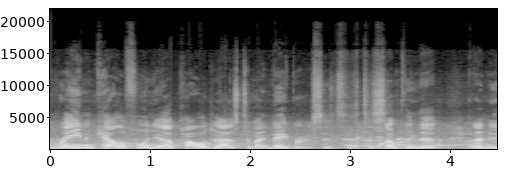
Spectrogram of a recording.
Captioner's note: laughter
